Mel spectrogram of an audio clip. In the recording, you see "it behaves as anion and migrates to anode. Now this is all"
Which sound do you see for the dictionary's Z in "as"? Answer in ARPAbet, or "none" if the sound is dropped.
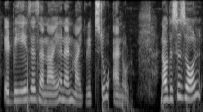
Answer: Z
